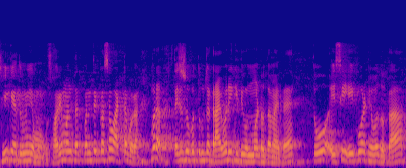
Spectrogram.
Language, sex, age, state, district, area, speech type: Marathi, male, 18-30, Maharashtra, Sindhudurg, rural, spontaneous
